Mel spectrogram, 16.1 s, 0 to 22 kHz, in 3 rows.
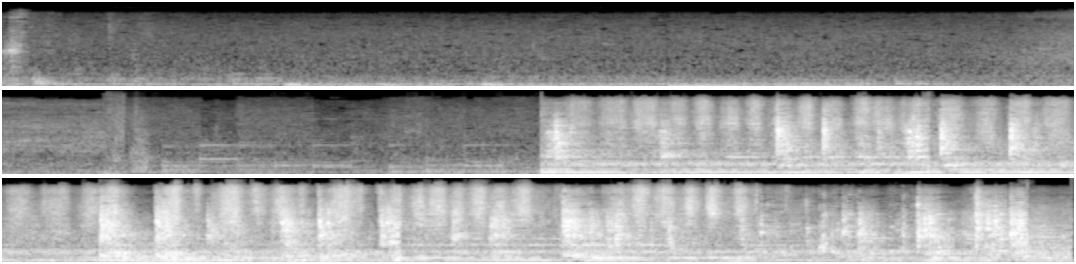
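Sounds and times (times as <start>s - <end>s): steady low hum: 0.0s - 6.6s, 7.3s - 16.0s
rough scraping strokes: 8.1s - 15.9s.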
